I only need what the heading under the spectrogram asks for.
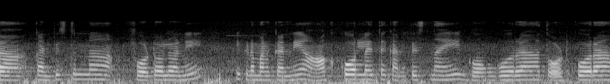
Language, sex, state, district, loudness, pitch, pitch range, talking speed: Telugu, female, Andhra Pradesh, Srikakulam, -18 LUFS, 210 Hz, 205-225 Hz, 130 wpm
